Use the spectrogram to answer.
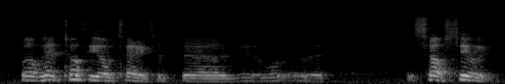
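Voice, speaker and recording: A man keeps a moderate pace and ordinary pitch variation while noticeable background noise plays. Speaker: retired air force colonel, WWII bomber pilot. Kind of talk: interview answer. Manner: hesitant, halting.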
